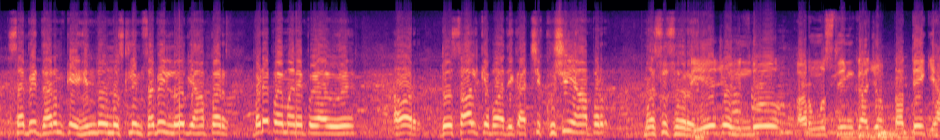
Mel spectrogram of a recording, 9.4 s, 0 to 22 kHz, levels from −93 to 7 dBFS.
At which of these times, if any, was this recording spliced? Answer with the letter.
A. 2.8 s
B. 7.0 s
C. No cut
B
